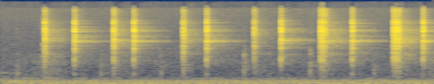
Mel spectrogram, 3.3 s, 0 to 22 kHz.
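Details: Single-wire shift solenoid from a 2005 AWD Toyota Matrix U340/U341-series automatic, tested with battery power, grounding through the transmission: sharp clean clicks, about a dozen in three seconds; solenoid actuating normally.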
